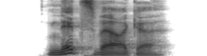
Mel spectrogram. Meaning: nominative/accusative/genitive plural of Netzwerk "networks"
- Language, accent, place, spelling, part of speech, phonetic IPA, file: German, Germany, Berlin, Netzwerke, noun, [ˈnɛt͡sˌvɛʁkə], De-Netzwerke.ogg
